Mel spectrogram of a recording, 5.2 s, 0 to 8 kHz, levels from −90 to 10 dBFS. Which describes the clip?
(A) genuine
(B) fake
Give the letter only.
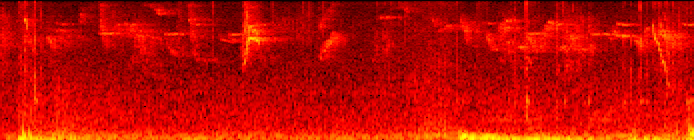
B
